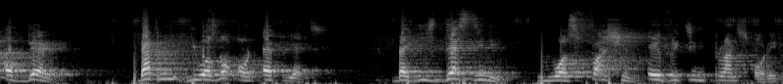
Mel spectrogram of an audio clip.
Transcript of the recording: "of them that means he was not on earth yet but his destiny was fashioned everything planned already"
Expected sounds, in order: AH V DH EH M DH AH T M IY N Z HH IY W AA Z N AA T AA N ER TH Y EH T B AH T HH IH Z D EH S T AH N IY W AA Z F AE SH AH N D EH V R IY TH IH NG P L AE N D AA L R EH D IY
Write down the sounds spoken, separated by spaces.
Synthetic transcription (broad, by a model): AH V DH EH M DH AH T M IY N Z HH IY W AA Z N AA T AA N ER F Y EH T B AH T HH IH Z D EH S T AH N IY W AA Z F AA SH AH N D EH V R IY T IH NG P L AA N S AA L R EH D IY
